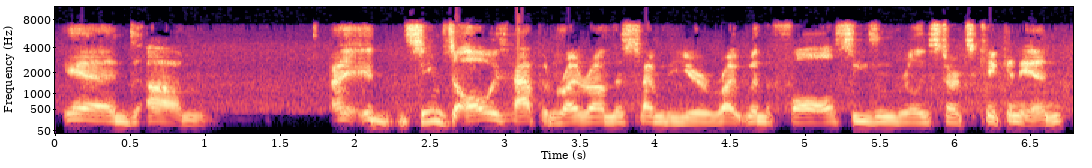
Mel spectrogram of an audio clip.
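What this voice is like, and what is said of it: Slightly off, sick-sounding voice. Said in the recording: “my voice sounds a little bit off. ... I've got a bit of a cold”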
